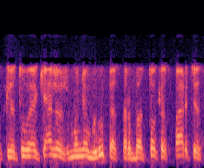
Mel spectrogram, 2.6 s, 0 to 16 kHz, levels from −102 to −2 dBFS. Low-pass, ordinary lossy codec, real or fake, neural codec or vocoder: 7.2 kHz; MP3, 48 kbps; real; none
